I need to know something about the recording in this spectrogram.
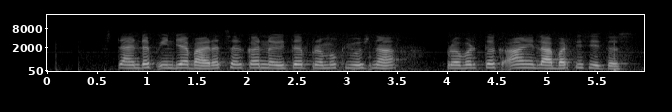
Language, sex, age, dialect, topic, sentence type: Marathi, female, 18-24, Northern Konkan, banking, statement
